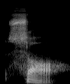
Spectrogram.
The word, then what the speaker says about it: saw: We don't pronounce the w. There's no w sound in it.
